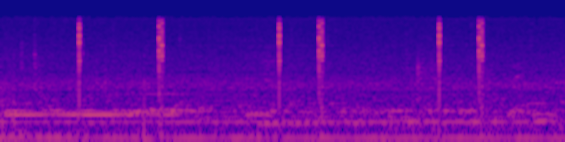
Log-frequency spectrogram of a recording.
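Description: A computer mouse clicks sharply several times.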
